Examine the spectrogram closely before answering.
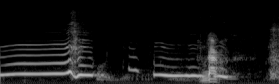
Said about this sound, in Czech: Tak dost už pláče.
